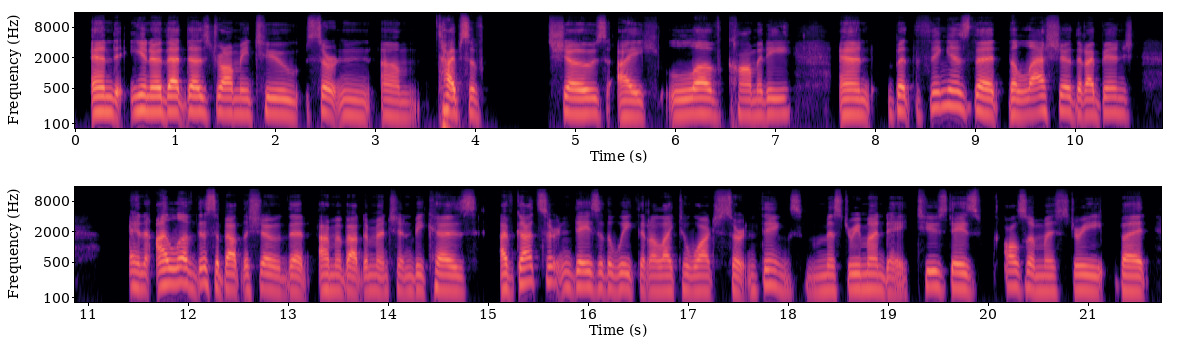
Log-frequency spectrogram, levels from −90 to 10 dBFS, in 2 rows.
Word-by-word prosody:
And, 170 0 +5
you 180 +3 +3
know, 175 0 +8
that 175 0 +7
does 170 -3 +4
draw 165 0 +4
me 155 -1 -3
to 155 -1 -2
certain, 150 -5 -2
um, 140 -3 -4 0.2
types 160 0 +4
of 155 -5 -3 0.6
shows, 160 -2 +3
I 140 -1 +2 0.2
love 155 -1 +3
comedy, 155 +2 -2 0.5
and 155 -3 +3 0.2
But 170 +3 +1
the - - -15
thing 210 +9 -3
is 210 -4 +1
that 165 -6 +4
the 155 - +2
last 160 +4 +2
show 180 -1 0
that 155 -2 -2
I 155 0 +4
binged 160 -1 -4 0.8
And 160 -2 -1
I 175 - +7
love 190 +1 +3
this 190 -3 -2
about 155 -3 +2
the - - -4
show 145 -1 -1
that 130 0 -1
I'm 145 0 +1
about 140 - +1
to 135 - -3
mention 135 0 -6
because 140 -2 -1 0.2
I've 145 -4 +2
got 205 +2 +2
certain 210 -6 -5
days 165 -2 +1
of 155 - -5
the 155 - -3
week 150 0 -5
that - - -6
I - - 0
like 135 0 -1
to 145 - -6
watch 135 0 -2
certain 140 - -5
things. 175 -1 -6
Mystery 140 +3 -4
Monday. 145 -3 -3
Tuesdays 160 -3 -2 0.2
also 165 -1 -1
a - - -6
mystery, 135 +1 -4
but 135 -3 +2
155 Hz, 170 wpm, -24 LUFS, 140-165 Hz, 0.8 s, know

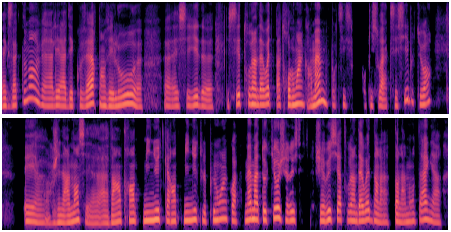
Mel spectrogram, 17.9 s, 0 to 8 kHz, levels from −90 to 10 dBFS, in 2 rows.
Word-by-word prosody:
Exactement, 165 - -2
beh 185 -8 -4
aller 150 +2 -1
à 150 -1 0
découverte 155 +7 0
en 155 - 0
vélo, 160 +7 +2
heu 140 -4 -2 0.5
heu, - - -5 0.2
essayer 155 +3 -2
de 140 -5 -3 0.3
essayer 195 +1 -1
de - - -27
trouver 185 -1 0
un 180 - +6
Dahouët 175 +2 +2
pas - - -3
trop 175 +1 -1
loin 190 +3 +3
quand 145 -4 -6
même 225 +5 +4
pour 160 -3 -14
qu'il 170 - -11
s 150 - -16 0.2
pour 155 - -22
qu'il 160 - -10
soit 155 +1 -3
accessible, 160 - -6
tu 175 - -4
vois? 190 +8 -1 0.8
Et 165 -1 +1
heu, - - -1
alors 140 -2 -7
généralement 145 +5 +1
c'est, 190 - -3
heu - - -6
à 130 +1 -4
20-30 165 +5 0
minutes, 185 +3 +4
40 165 -2 0
minutes 185 +2 +2
le 170 - -2
plus 185 +4 -3
loin, 215 +3 +2
quoi. 175 -6 -3
Même 195 +3 +5
à 200 - +7
Tokyo 195 +5 +4
j'ai 185 -5 -1
réussi, 185 0 0 0.3
j'ai 170 - -1
réussi 195 +2 +2
à 190 - +3
trouver 180 -1 -3
un 175 - +2
Dahouët 175 +4 +2
dans 170 -2 0
la 140 -1 -6
dans 160 - +2
la 145 -1 -3
montagne 175 +4 -1
à 140 -2 -6
170 Hz, 210 wpm, -24 LUFS, 150-190 Hz, 0.8 s, à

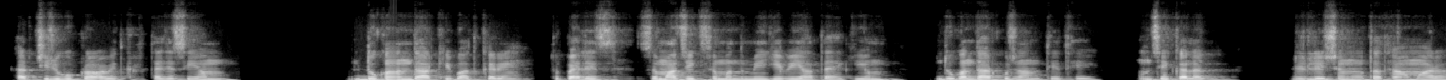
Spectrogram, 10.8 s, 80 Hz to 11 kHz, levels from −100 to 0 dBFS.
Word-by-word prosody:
हर 145 - +3
चीज़ 155 +1 +1
को 155 0 +2
प्रभावित 145 -2 +1
करता 140 +1 -8
है। 145 - 0
जैसे 140 +1 -2
हम, 150 -1 0 1.1
दुकानदार 145 -1 +5
की 145 - -3
बात 135 -1 0
करें 130 -2 -3 0.2
तो - - -9
पहले 140 +3 +3
स 150 0 -6 0.2
सामाजिक 150 0 +3
संबंध 150 0 +1
में 150 - +3
ये 150 -1 0
भी 150 +1 0
आता 145 -1 -1
है 145 - -4
कि 155 - -4
हम 150 0 0 0.4
दुकानदार 140 -1 +3
को 145 - -2
जानते 135 +1 -3
थे, 135 -1 -7 0.4
उनसे 145 +1 0
एक 145 -1 0
अलग 140 0 +2 0.6
रिलेशन 140 +1 +1
होता 140 0 -1
था 140 - +2
हमारा। 135 -1 0
145 Hz, 195 wpm, -23 LUFS, 140-150 Hz, 1.1 s, दुकानदार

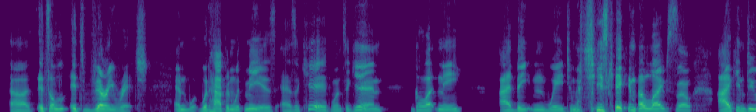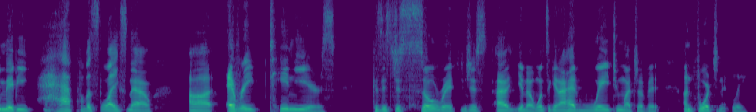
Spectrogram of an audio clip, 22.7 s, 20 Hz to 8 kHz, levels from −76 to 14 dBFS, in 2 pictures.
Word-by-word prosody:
Uh, 95 -2 -1
it's 140 +2 +3
a 140 -1 +3
it's 145 -2 +1
very 120 +3 +6
rich. 100 -2 -6 0.4
And 120 -2 -1
w 135 +3 -9
what 135 -2 +1
happened 135 -2 +3
with 105 - -4
me 135 -3 +2
is, 95 0 -4
as 90 +4 -8
a 120 - -7
kid, 230 - 0
once 90 +1 -8
again, 110 - 0 0.4
gluttony. 120 +4 -1 0.5
I've 105 +1 +2
eaten 110 -4 -1
way 110 +2 -1
too 110 - -7
much - - -3
cheesecake 195 0 +6
in 190 -2 +3
my 160 - +8
life, 145 -1 +5
so 120 -5 -2 0.4
I 145 +2 +7
can 155 0 -3
do 135 -1 +4
maybe 125 -4 0
half 160 +4 -3
of 155 -3 -11
a 140 - 0
slice 120 -2 -3
now, 95 -3 -2 0.6
uh, 95 -3 0 0.2
every 140 - +3 0.2
10 135 -2 -3
years, 90 -9 -6 0.6
'cause 110 - -9
it's 125 - -6
just 135 -1 -7
so 125 -3 -1
rich 100 -4 -5
and 90 - -13
just, 105 0 -10
uh, 115 -1 +3
you 125 -2 -4
know, 95 -3 -4
once 105 +5 -6
again, 110 -4 -5
I 100 +1 +2
had 95 -3 0
way 110 +5 -3
too 110 +1 -10
much 100 -3 -6
of - - -10
it, - - -10 0.4
unfortunately. 80 -2 -5
115 Hz, 165 wpm, -23 LUFS, 105-135 Hz, 0.6 s, my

